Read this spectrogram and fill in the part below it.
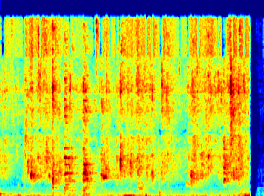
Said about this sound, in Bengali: এটার মধ্যে আরও জল দিব আমি।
